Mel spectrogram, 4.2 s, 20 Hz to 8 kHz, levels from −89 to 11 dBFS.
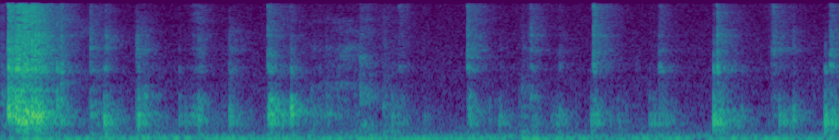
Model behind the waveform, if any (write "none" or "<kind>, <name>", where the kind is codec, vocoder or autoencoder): none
